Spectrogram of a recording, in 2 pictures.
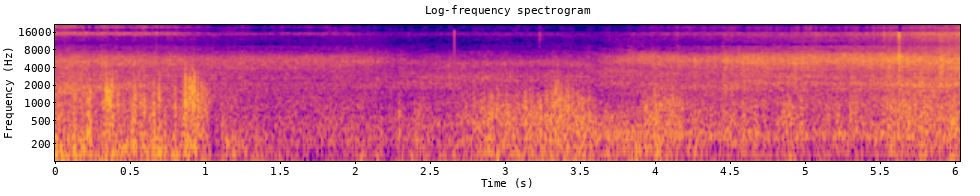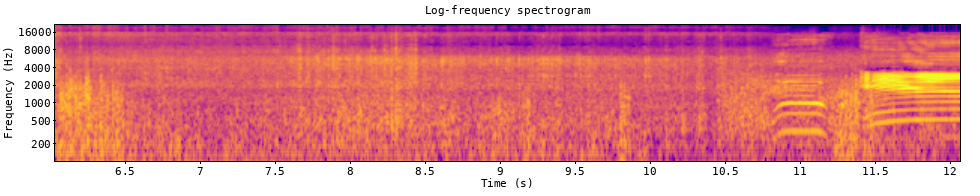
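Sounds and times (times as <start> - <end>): longboard wheels rolling: 0.0 - 12.0
wind buffeting microphone: 0.0 - 12.0.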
